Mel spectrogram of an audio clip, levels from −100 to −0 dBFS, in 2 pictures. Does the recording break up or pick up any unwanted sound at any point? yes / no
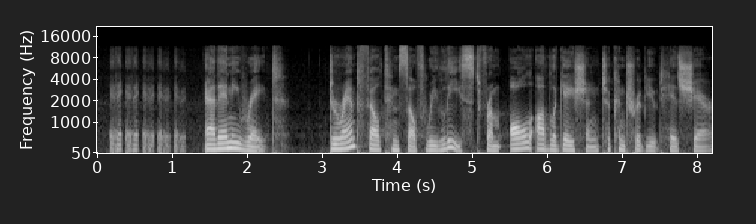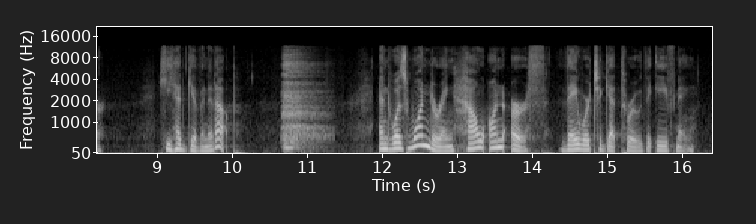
yes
